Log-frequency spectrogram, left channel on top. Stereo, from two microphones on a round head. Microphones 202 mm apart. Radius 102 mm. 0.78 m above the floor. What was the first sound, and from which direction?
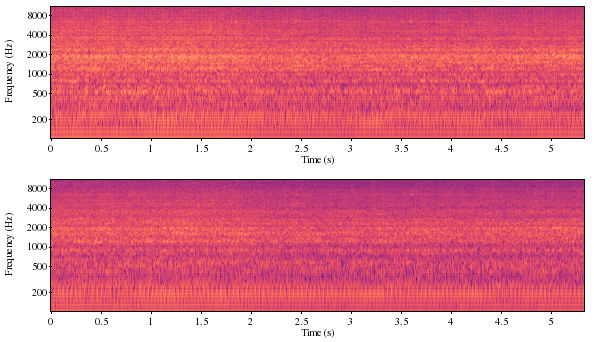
An engine running, 65° left (ahead or behind).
